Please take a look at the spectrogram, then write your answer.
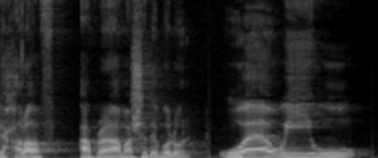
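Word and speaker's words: و: ওয়াও জবর ওয়া, ওয়াও জের উই, ওয়াউই, ওয়াও পেশ উ, ওয়াউই উ। আবার বলুন ওয়াউই উ। হা হরফটি হরকত দিয়ে কিভাবে উচ্চারণ করতে হয় স্ক্রিনের দিকে লক্ষ্য করুন এবং আমার সাথে বানান করে উচ্চারণ করুন।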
